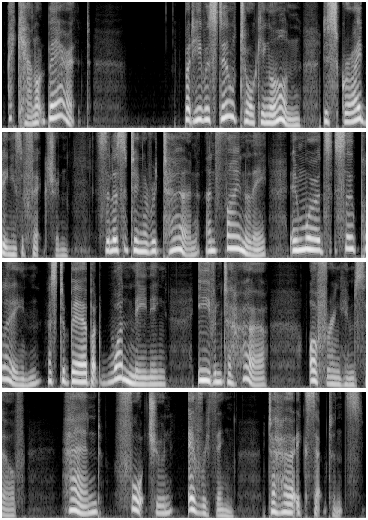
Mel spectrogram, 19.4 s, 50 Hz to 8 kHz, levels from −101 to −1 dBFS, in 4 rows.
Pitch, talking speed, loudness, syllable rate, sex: 195 Hz, 120 wpm, -20 LUFS, 4.4 syllables/s, female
